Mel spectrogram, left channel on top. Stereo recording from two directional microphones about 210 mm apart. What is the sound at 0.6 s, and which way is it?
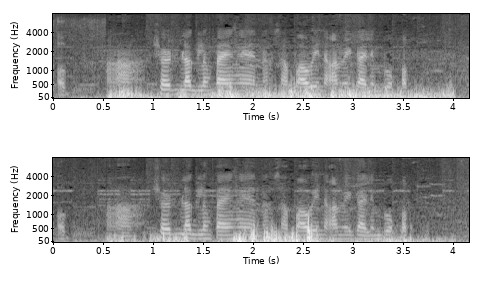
Speech, 10° right (ahead or behind).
